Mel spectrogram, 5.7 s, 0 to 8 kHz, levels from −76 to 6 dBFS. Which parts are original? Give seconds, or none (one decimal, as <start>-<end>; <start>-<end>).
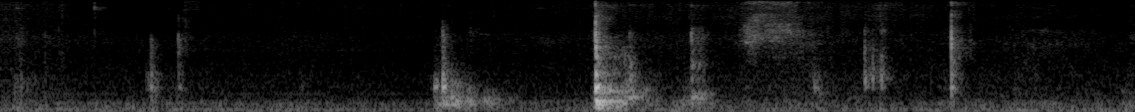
0.0-3.5; 5.3-5.7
